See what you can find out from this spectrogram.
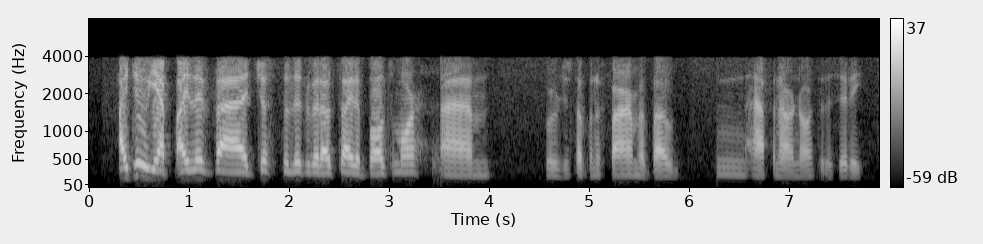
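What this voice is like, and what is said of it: Irish accent. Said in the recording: “I love the accent ... You came over here from Ireland”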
